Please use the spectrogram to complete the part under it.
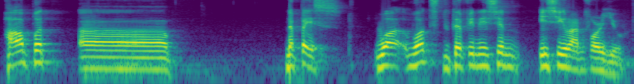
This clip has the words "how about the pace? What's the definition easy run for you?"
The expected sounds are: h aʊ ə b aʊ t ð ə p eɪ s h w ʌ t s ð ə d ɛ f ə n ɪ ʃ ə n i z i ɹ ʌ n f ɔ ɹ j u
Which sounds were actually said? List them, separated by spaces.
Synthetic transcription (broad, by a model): h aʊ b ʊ t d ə p eɪ s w w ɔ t s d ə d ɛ f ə n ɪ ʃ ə n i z i ɹ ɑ n f ɔ ɹ j u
